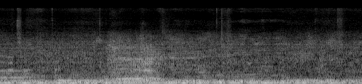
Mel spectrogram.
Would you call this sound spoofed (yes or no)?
yes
